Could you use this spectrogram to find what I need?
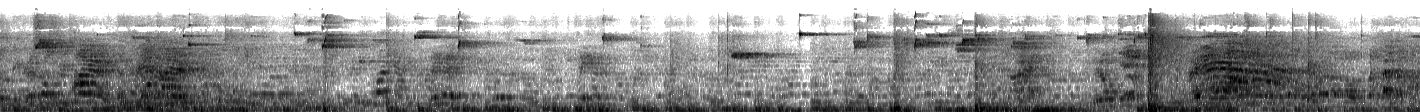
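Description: Young men and women chatter and call out in a large echoing hall.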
